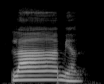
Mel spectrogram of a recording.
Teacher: Because the 리을 sound in Korean is made by touching the tip of your tongue to the ridge behind your upper teeth. So it's a bit like an English R, a bit like an L, right in the middle. So don't roll it back like an English R, and don't pronounce it fully like an L either.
